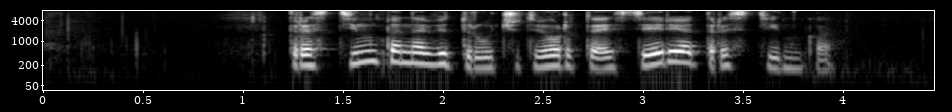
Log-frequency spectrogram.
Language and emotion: Russian, neutral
